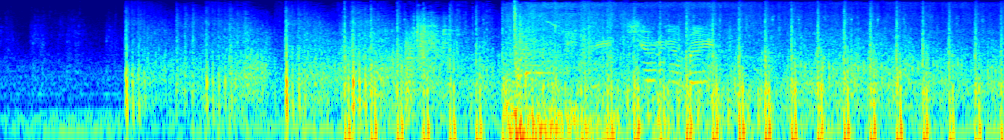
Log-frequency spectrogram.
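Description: A gun fires in rapid, rhythmic bursts.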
